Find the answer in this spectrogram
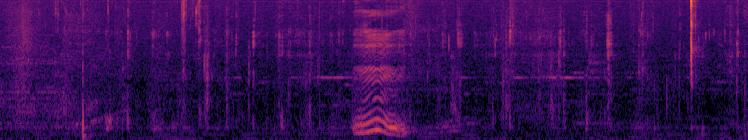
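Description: A person chewing a mouthful of pizza close to the microphone, with small wet mouth clicks and smacks. About halfway through comes a short hum of the voice.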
